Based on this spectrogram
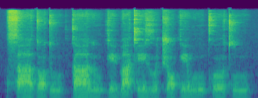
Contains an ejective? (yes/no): yes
